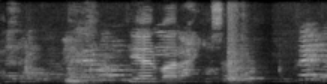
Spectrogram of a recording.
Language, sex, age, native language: Icelandic, female, 10, Icelandic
